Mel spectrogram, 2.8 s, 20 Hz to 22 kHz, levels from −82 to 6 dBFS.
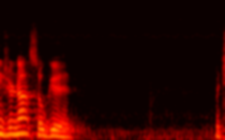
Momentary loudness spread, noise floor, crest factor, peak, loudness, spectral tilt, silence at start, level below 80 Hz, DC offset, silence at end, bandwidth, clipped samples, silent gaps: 15 LU; -64 dBFS; 20 dB; -18 dBFS; -35 LUFS; -6.5 dB/octave; 0 s; -72 dBFS; under 0.1%; 0 s; 16 kHz; under 0.1%; none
